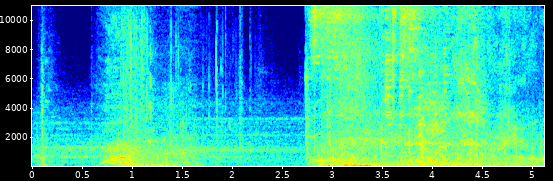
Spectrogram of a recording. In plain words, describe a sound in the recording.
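Fighting sounds and blows from a game play in a rush.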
